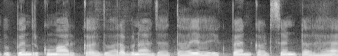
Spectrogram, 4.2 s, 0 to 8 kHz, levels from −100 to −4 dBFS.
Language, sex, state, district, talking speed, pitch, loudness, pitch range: Hindi, female, Bihar, Jahanabad, 185 wpm, 155 Hz, -15 LUFS, 155-160 Hz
